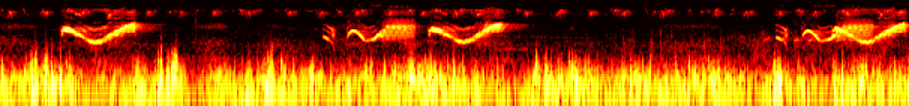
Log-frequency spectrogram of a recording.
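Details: Great parrotbill calling near Tiger Hill in Senchal Wildlife Sanctuary, Darjeeling, India: four loud whistled phrases, each dipping down then climbing steeply, repeated every two to three seconds, with steady low rumbling and crackling noise beneath.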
